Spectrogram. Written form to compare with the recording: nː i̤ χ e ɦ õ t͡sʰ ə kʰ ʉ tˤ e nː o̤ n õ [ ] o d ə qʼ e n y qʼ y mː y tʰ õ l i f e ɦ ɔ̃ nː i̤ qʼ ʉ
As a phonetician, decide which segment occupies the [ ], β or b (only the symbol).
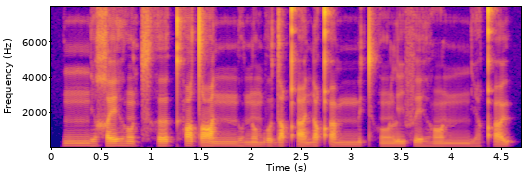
b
